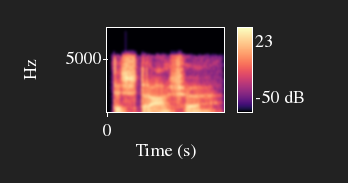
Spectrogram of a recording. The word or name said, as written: dishdasha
